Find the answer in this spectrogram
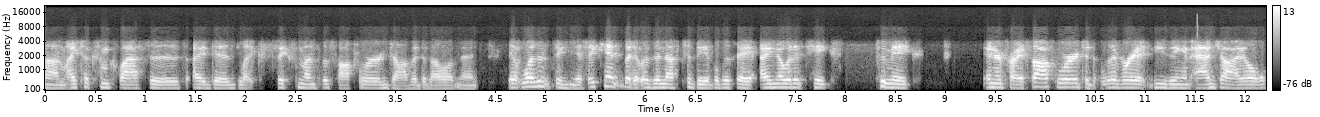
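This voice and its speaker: Her pitch fairly low and her intonation fairly even, a woman talks at a fairly quick pace. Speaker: tech industry engineer, guest speaker. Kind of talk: webinar talk and Q&A answer. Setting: video call. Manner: fast.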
